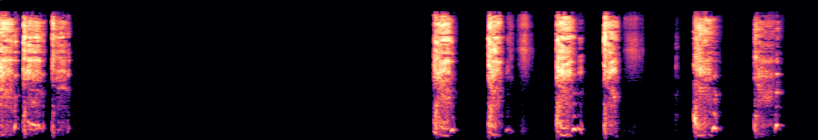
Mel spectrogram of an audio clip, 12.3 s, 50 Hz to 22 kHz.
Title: #38 simply coughing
